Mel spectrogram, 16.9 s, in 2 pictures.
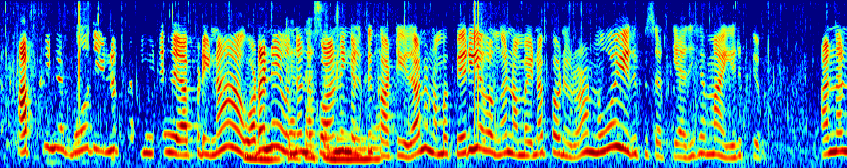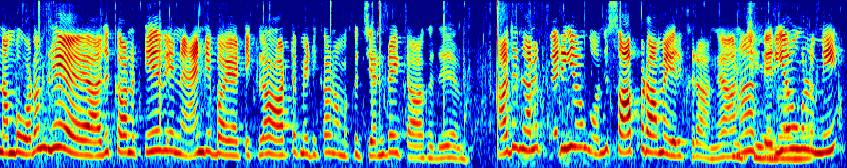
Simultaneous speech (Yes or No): Yes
